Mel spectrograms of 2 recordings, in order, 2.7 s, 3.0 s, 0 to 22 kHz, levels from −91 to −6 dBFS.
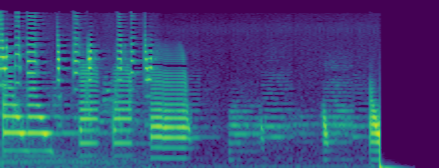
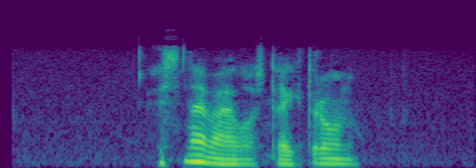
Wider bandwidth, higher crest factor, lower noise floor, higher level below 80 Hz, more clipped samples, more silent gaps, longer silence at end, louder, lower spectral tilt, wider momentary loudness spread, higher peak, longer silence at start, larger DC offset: first, 17 kHz vs 7.4 kHz; about the same, 22 dB vs 20 dB; second, -43 dBFS vs -62 dBFS; first, -46 dBFS vs -58 dBFS; neither; neither; second, 0.3 s vs 0.75 s; first, -21 LUFS vs -25 LUFS; second, 1 dB/octave vs -5.5 dB/octave; first, 22 LU vs 17 LU; first, -2 dBFS vs -6 dBFS; second, 0 s vs 0.95 s; neither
